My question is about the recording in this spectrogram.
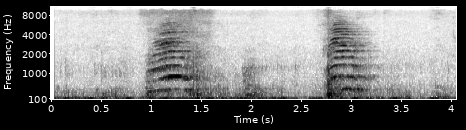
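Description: A kitten meowing twice, each meow about half a second long and rising then falling in pitch, about a second and a half apart, while wrestling with another kitten.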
